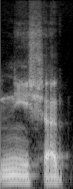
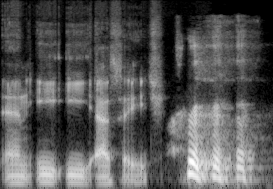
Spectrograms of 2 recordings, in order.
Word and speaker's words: niche: the way that's that's that is how you pronounce it Niche ask chat GPT and they put nees so I lost there hear say Niche and I'm like okay sounds a lot better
